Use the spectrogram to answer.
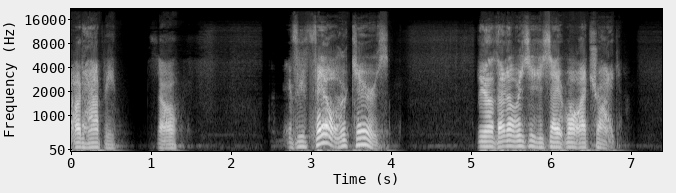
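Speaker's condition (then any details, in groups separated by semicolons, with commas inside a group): Cerebral palsy; present from birth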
